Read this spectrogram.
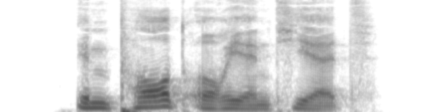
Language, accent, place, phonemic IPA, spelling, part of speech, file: German, Germany, Berlin, /ɪmˈpɔʁtʔoʁi̯ɛnˌtiːɐ̯t/, importorientiert, adjective, De-importorientiert.ogg
- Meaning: import-oriented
